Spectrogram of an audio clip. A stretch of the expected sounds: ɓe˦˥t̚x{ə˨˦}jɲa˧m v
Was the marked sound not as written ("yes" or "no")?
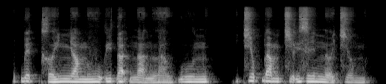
no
